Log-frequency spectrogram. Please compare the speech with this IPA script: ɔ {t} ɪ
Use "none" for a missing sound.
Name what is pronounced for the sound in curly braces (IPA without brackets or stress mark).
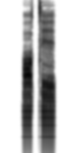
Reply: t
